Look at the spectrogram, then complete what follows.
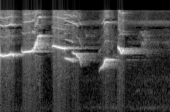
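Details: Short phrase from a singing kacer, or oriental magpie-robin: a few loud clear whistles, one rising sharply, another dipping, then a bright upward-sweeping note and a level whistle.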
